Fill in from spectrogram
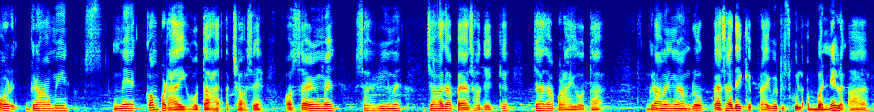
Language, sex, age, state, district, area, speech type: Hindi, male, 18-30, Bihar, Muzaffarpur, rural, spontaneous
